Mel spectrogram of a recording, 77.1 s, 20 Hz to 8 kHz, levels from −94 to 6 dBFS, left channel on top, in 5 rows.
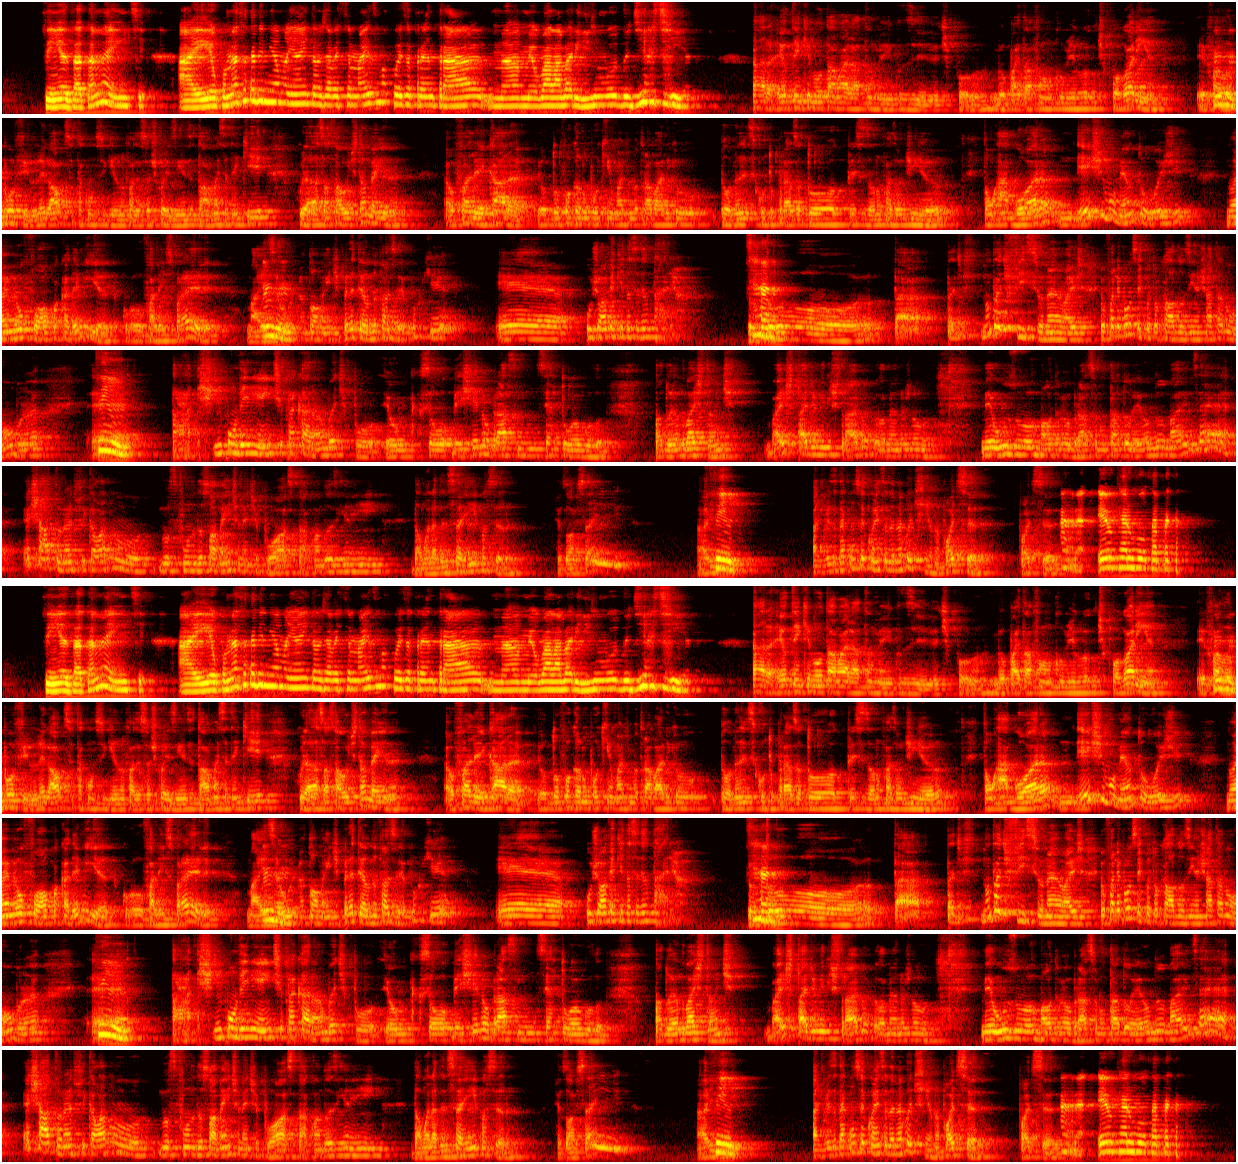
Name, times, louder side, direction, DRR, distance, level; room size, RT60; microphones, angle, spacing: voice 1, 0.5-8.6 15.1-15.4 34.1-34.5 40.2-40.5 47.5-47.9 70.6-70.9 74.9-76.4, left 1 dB, ahead, 0.5 m, -25 dB
voice 2, 9.4-14.5 14.9-20.5 20.9-30.3 30.7-36.5 37.0-39.4 40.2-47.9 48.4-55.5 55.8-66.5 66.8-68.2 68.6-69.6 70.4-70.9 71.8-74.1 74.4-75.0, right 2 dB, 75° right, 3.3 m, -34 dB
22.5 x 20.0 x 2.6 m
head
